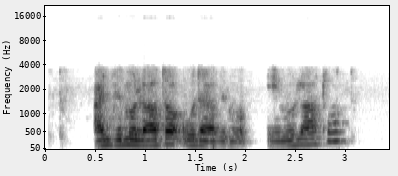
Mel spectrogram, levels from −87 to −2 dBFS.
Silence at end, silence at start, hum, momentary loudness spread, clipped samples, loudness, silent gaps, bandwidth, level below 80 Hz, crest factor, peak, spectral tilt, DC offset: 0.45 s; 0.5 s; none; 17 LU; under 0.1%; -17 LUFS; none; 3.9 kHz; -58 dBFS; 16 dB; -2 dBFS; -12 dB/octave; under 0.1%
